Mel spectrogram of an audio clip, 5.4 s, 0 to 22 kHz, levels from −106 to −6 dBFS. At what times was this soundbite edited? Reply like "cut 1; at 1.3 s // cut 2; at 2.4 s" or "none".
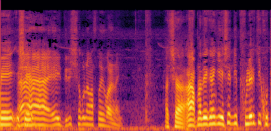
none

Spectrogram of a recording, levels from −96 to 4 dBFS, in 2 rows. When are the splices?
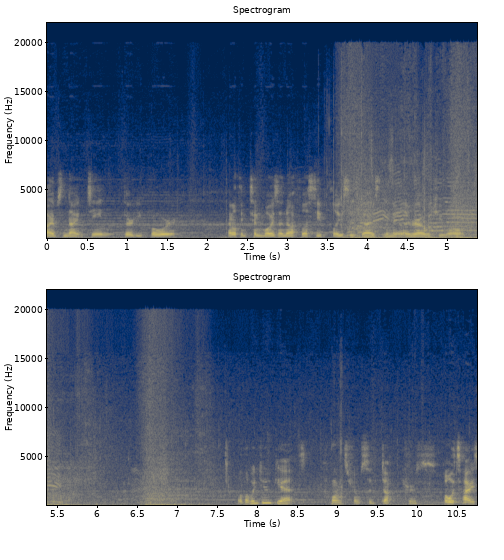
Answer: none

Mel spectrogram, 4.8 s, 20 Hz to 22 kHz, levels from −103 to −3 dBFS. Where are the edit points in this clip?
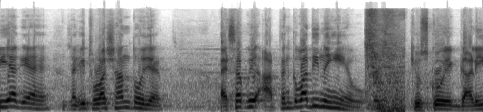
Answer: cut 1; at 3.8 s

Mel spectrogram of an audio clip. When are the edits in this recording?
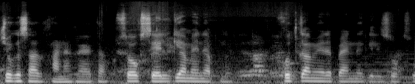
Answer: cut 1; at 1.1 s

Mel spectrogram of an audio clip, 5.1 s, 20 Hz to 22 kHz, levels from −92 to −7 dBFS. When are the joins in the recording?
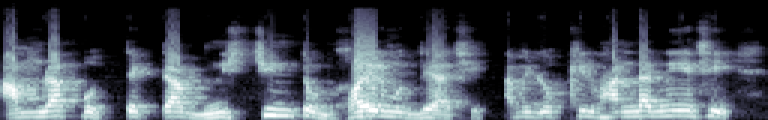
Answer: cut 1; at 3.3 s

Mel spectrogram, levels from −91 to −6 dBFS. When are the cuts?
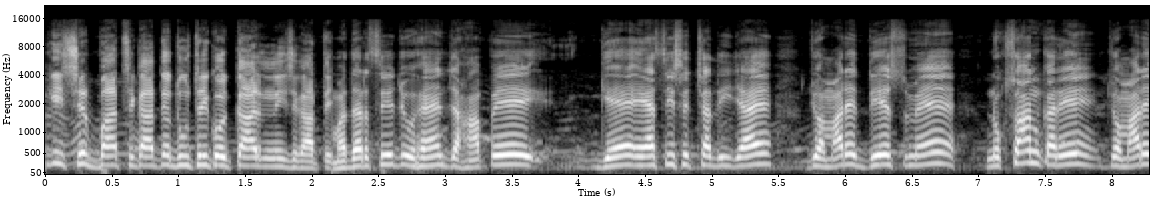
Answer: cut 1; at 2.1 s

